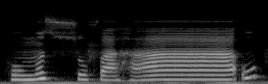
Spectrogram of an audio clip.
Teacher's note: हा पूरा अदा करना है गले के आखिर से, इसे खाना नहीं है, सुफ़हा नहीं पढ़ना, सुफ़हा नहीं पढ़ना, इसे भारी अदा करिए।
